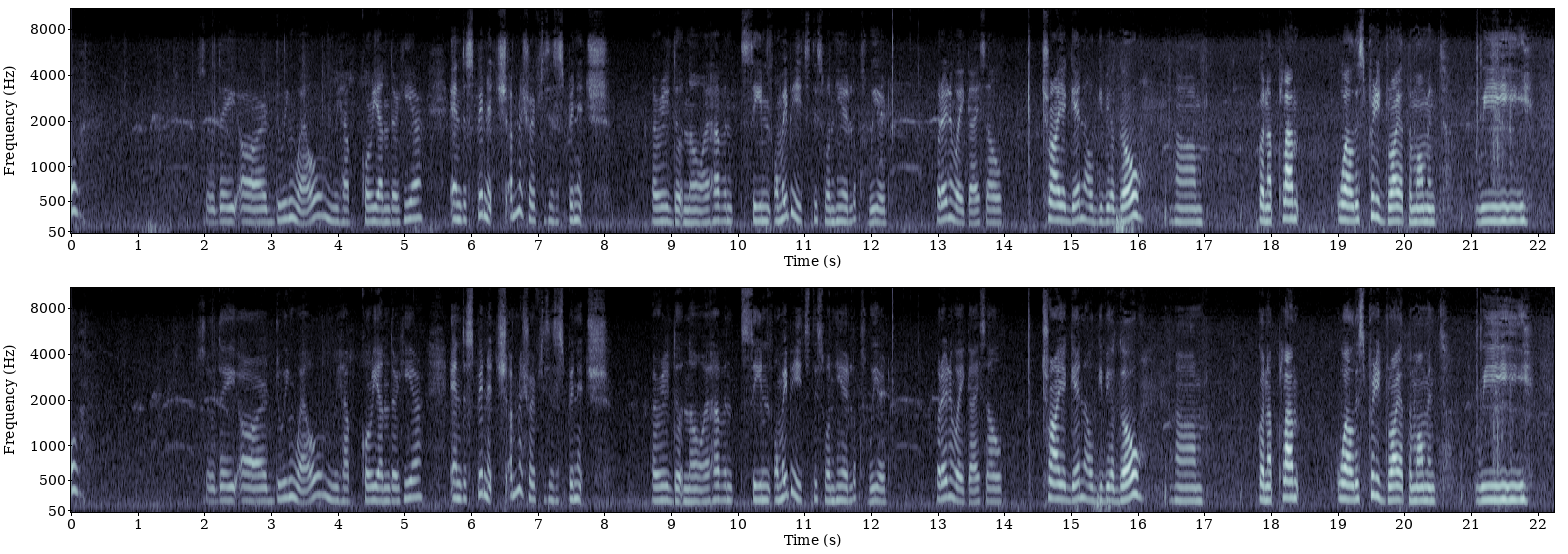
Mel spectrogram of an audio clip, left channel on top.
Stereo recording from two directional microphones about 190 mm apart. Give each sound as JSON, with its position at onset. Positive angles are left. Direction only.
{"t": 2.0, "sound": "speech", "side_deg": 0}
{"t": 16.6, "sound": "speech", "side_deg": 0}
{"t": 21.7, "sound": "speech", "side_deg": -15}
